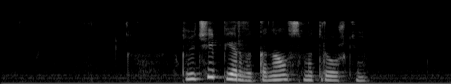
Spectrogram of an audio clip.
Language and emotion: Russian, neutral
